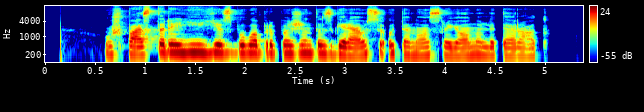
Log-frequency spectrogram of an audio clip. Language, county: Lithuanian, Alytus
